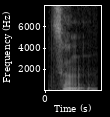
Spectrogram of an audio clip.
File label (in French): "ceng3", chinois; Cours-de-Chinois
